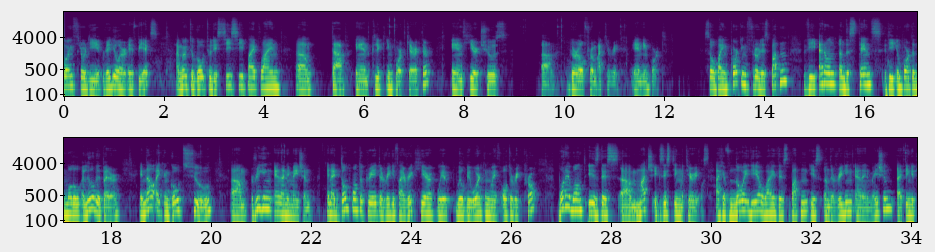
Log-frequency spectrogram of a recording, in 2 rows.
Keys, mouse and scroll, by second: 6.5 click, 18.9-19.8 drag, 21.4 click, 33.9 click.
